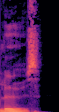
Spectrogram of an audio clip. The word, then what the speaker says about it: lose: So loose and lose, different pronunciation. – そうそうそう。このスペルは。 – To lose something is L-O-S-E. – L-O-S-E でしょ ?Only one O.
